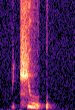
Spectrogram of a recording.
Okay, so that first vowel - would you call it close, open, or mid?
close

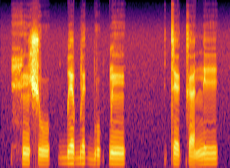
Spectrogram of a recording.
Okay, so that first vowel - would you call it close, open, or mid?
close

